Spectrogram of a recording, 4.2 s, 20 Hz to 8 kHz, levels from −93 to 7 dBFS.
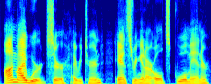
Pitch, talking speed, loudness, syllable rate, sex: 160 Hz, 170 wpm, -21 LUFS, 4.5 syllables/s, female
